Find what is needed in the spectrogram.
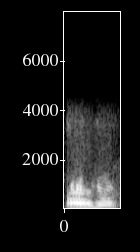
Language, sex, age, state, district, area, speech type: Odia, female, 45-60, Odisha, Koraput, urban, conversation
